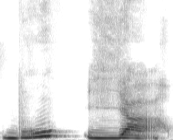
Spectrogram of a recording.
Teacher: dans le mot brouillard, on ne prononce pas le D final. Comme très souvent en français, on ne prononce pas la dernière consonne du mot.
